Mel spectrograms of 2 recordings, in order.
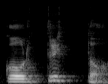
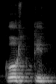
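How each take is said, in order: First: Every r sound is clearly pronounced. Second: Some of the r sounds are left out. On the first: The speaker calls it right. "আমরা বলবো কর্তৃত্ব, তাহলে সঠিক এবং প্রমিত উচ্চারণ হবে।" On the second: The speaker calls it wrong. "কোনো অবস্থাতেই কর্তৃত্ব বলবো না, তাহলে এটি ভুল উচ্চারণ হবে।"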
